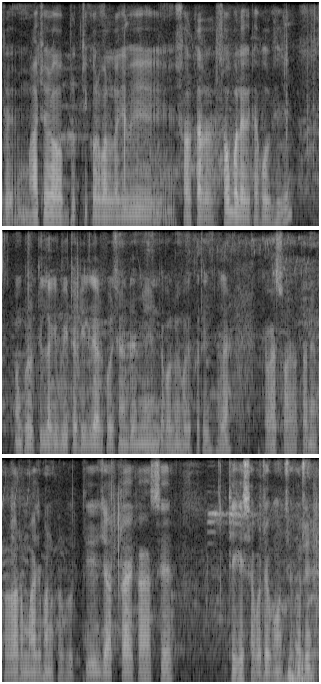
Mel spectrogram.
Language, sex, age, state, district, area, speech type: Odia, male, 18-30, Odisha, Balangir, urban, spontaneous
